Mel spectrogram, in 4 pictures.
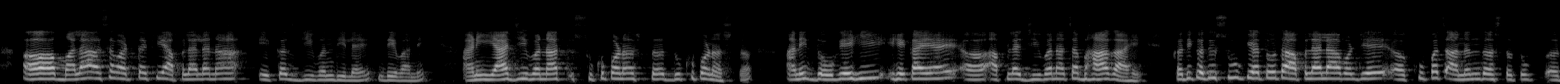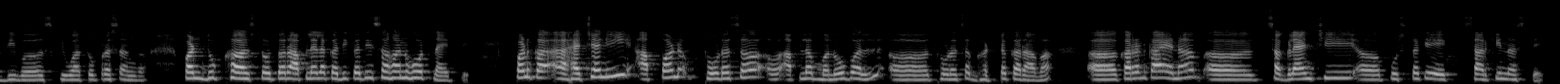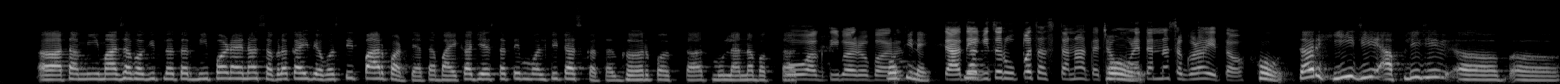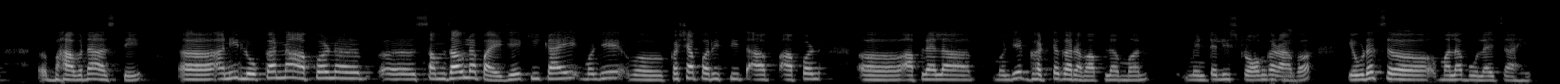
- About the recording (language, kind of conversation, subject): Marathi, podcast, मदत मागताना वाटणारा संकोच आणि अहंभाव कमी कसा करावा?
- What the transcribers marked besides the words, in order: other background noise; in English: "मल्टीटास्क"; tapping; unintelligible speech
